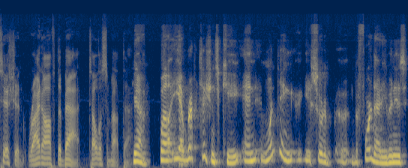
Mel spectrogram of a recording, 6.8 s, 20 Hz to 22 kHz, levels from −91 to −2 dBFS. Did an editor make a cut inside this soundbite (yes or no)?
yes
